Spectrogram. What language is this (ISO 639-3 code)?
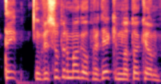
lit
